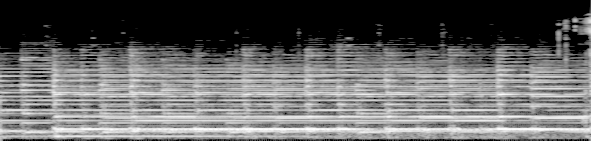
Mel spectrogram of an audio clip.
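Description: Background music: an instrumental passage of held keyboard chords with no singing, the chord changing about half a second in.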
